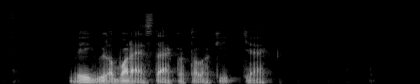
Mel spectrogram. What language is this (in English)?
Hungarian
